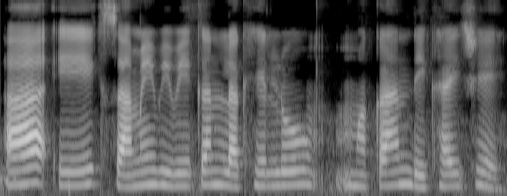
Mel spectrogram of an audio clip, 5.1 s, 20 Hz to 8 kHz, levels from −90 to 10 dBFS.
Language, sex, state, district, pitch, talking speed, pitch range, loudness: Gujarati, female, Gujarat, Valsad, 200 Hz, 95 wpm, 185-210 Hz, -20 LUFS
